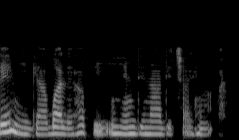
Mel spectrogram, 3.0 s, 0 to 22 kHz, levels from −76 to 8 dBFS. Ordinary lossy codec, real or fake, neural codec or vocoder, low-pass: Opus, 24 kbps; real; none; 5.4 kHz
